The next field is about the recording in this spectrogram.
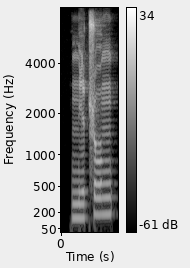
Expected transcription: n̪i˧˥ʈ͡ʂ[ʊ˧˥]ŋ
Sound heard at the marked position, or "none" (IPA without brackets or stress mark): ʊ˥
